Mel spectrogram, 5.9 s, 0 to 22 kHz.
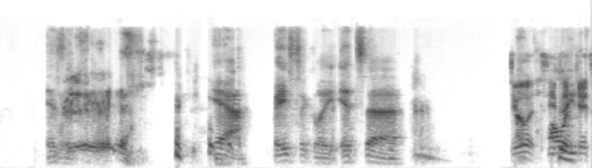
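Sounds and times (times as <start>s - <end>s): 
angry turkey vocal technique polyphonic growl at the back of the tongue: 0.5s - 1.6s
speech: 0.5s - 4.4s, 5.1s - 5.9s.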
